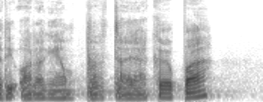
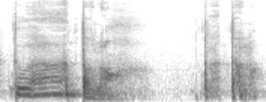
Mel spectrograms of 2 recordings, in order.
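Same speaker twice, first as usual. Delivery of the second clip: retold plea; 9 semitones higher, 6 dB quieter than usual. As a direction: re-enact a lonely cry for help. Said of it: "Saya diisolasi sendiri di kamar". (seruan minta tolong yang ditirukan)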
